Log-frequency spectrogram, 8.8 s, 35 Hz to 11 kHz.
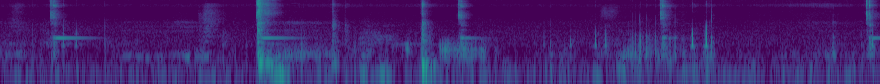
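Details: Anker Solix C1000 power station, firmware v1.5.4, in UPS mode with routers and charging cables plugged in: sharp relay clicks every few seconds as AC charging starts and immediately stops, at full and other charge levels; cause suspected, not confirmed.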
